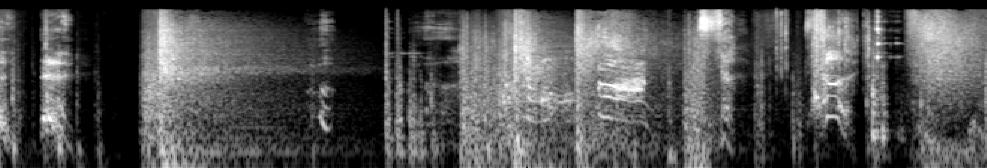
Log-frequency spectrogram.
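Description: Animated fight sound effects: a sudden loud crash about a second and a half in that dies away over a couple of seconds, then more thuds and scuffling with men's grunts and a shouted curse.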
